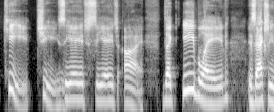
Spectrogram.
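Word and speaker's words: χ: In Kingdom Hearts, we have the Greek meaning of the letter pronounced as chi, chhi.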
